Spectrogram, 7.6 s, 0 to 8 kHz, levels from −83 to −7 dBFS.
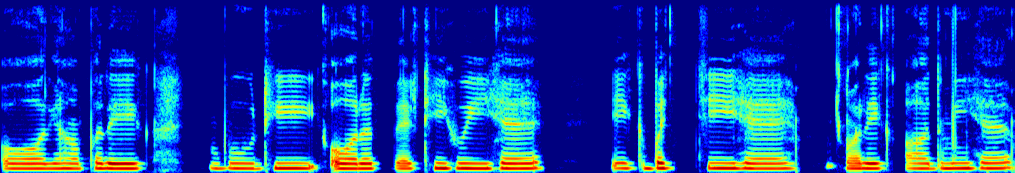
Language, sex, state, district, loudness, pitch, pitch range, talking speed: Hindi, male, Himachal Pradesh, Shimla, -17 LUFS, 235 Hz, 230-240 Hz, 125 wpm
